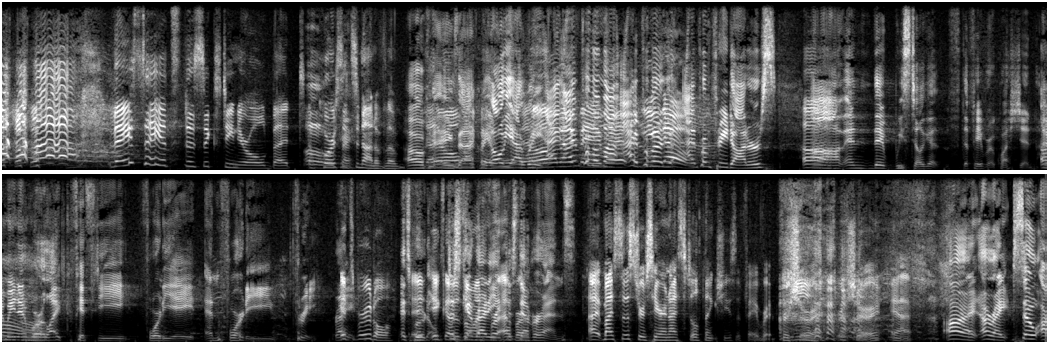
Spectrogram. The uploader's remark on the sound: Recorded in front of the Hilton Head Island Retreat attendees, this episode is full of rowdy laughs and get-you-moving inspiration.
